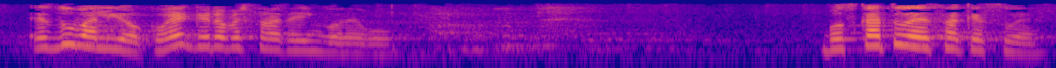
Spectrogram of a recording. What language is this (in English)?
Basque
